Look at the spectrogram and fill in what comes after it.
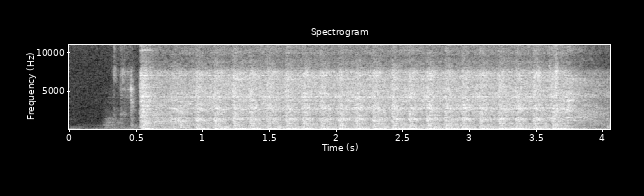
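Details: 2005 GMC Envoy 4.2 with misfire, cranked with ignition on and throttle floored: starter turns engine at even beat of about three or four pulses a second, no lazy strokes; compression even.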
